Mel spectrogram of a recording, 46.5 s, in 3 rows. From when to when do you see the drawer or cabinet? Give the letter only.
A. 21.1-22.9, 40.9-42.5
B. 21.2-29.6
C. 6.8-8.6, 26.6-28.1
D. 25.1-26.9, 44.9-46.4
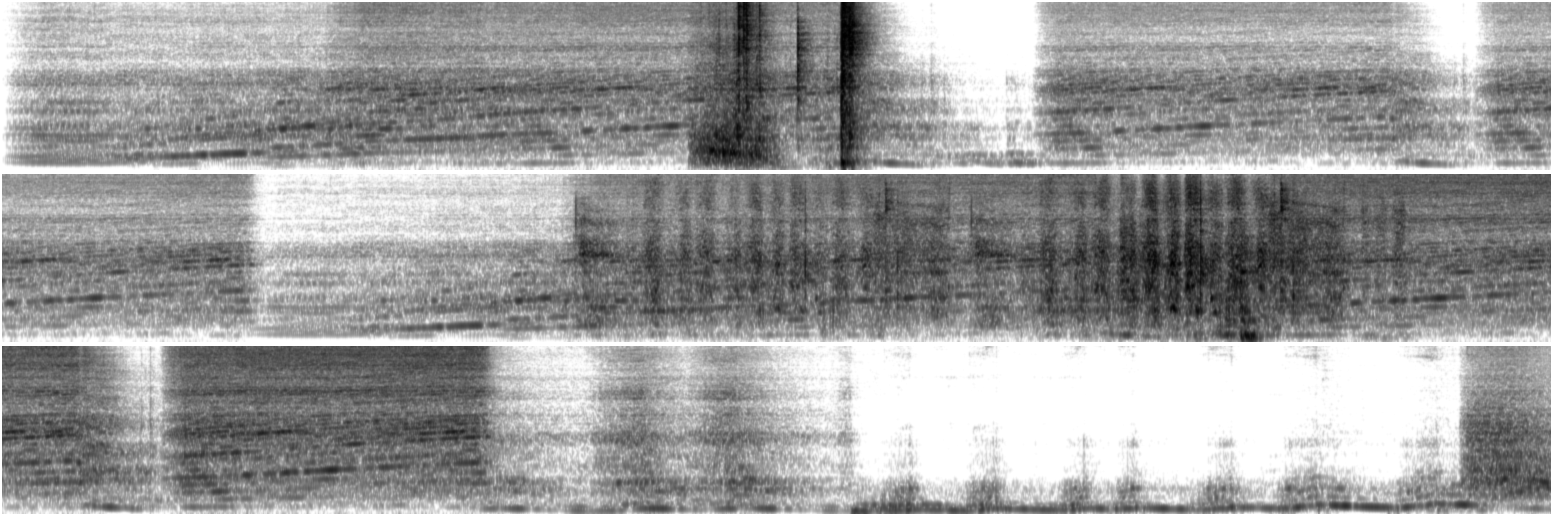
C.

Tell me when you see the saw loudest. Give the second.
27 s.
